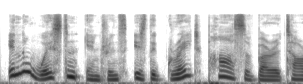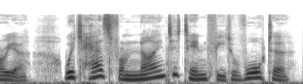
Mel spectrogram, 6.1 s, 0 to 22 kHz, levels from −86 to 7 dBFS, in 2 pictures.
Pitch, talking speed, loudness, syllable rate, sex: 200 Hz, 190 wpm, -18 LUFS, 5.0 syllables/s, female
